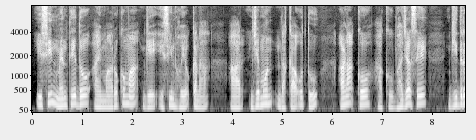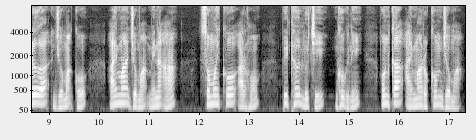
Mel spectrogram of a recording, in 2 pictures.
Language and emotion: Santali, neutral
